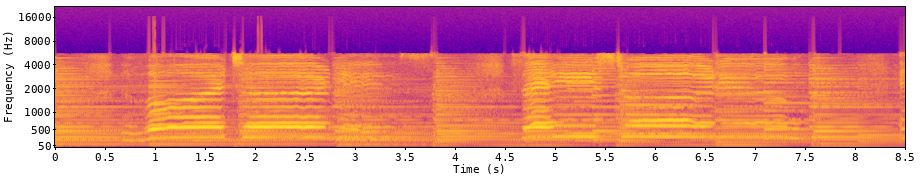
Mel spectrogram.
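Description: Live worship band music: voices singing sustained phrases over keyboard and band accompaniment.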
